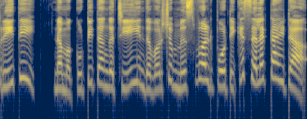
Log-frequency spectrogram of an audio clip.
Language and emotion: Tamil, surprised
